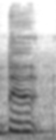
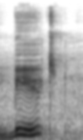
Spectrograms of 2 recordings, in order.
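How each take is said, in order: First: It is said in a plain, ordinary accent. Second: It is said in an exaggerated Canadian accent.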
